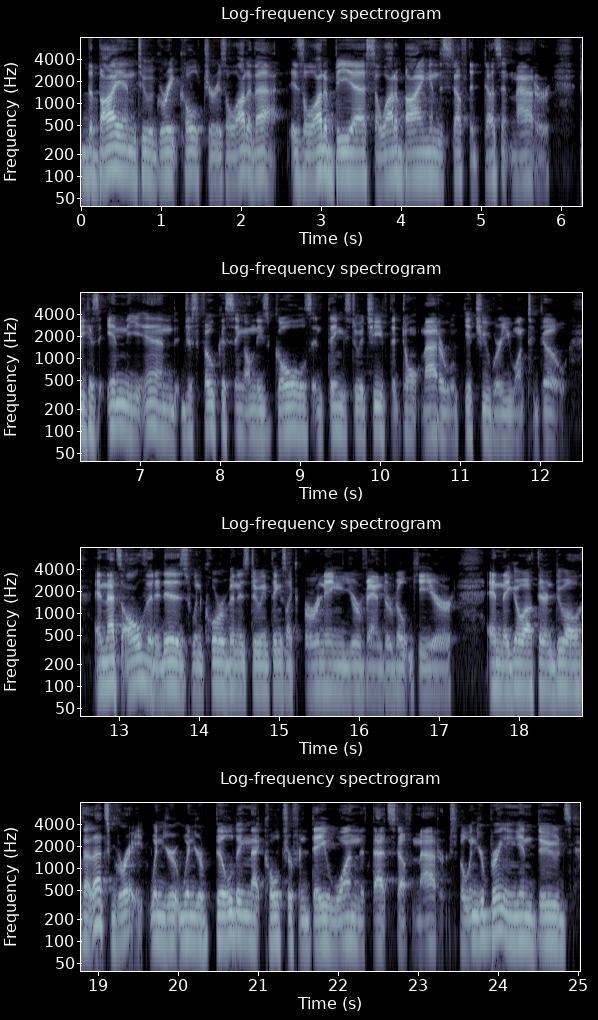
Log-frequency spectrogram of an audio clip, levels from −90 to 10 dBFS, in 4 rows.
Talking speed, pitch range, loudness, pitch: 235 wpm, 95-110 Hz, -26 LUFS, 105 Hz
